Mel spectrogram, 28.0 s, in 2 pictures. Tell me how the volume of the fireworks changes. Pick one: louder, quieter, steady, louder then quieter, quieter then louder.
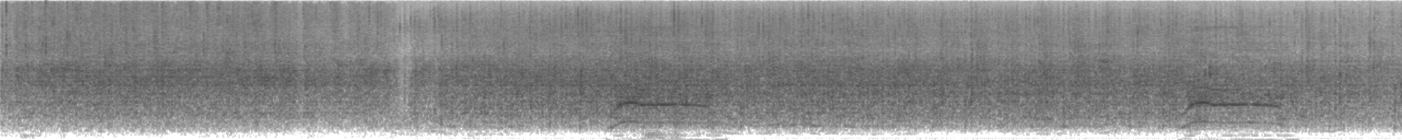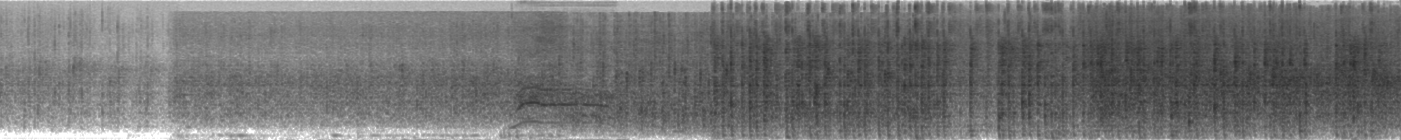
steady.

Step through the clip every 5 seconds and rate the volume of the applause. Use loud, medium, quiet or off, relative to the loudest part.
quiet, quiet, quiet, quiet, medium, loud.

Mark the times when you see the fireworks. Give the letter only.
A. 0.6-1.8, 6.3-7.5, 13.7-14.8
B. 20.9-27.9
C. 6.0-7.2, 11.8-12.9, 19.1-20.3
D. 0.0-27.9
B.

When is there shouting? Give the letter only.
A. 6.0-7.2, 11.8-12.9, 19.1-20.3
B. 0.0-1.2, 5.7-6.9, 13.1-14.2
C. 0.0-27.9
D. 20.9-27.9
A.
